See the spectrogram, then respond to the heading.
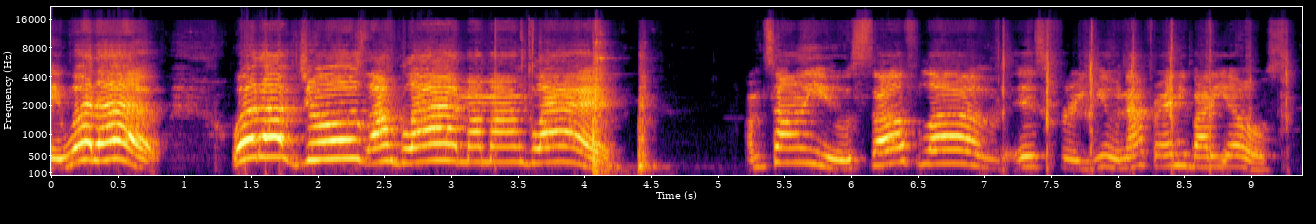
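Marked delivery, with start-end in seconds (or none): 0.1-4.3 high, loud hype shout-out; loud happy call to viewers; excited greeting. Real, not acted.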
